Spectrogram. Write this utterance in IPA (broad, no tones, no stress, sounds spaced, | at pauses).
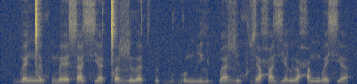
b ɛ ŋ͡ǀ ɛ xʷ m ɛ s a sʲ a ǀ ʌ ɮ ɯ ɐ̯ t͡sʼ ɯ ɡ͡b u ɡʷ e m i lʲ ʌ ɡ͡b a ɮ i xʷ z ɛ ħ a zʲ a l ɯ ħ ʌ ŋʷ ɛ sʲ a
